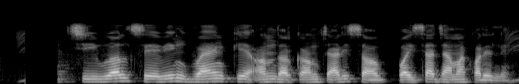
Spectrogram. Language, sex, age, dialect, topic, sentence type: Bhojpuri, male, 18-24, Southern / Standard, banking, statement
